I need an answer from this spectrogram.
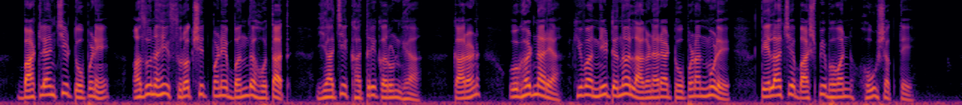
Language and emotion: Marathi, neutral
